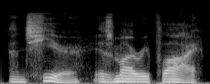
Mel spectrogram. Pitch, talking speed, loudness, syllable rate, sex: 120 Hz, 145 wpm, -16 LUFS, 3.9 syllables/s, male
